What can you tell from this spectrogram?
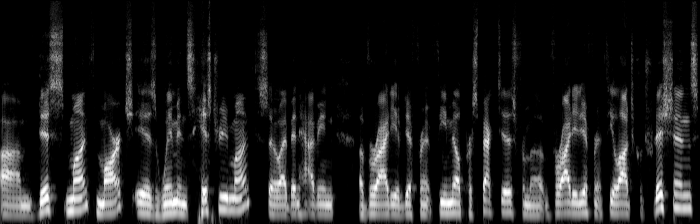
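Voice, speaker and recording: At a fairly quick pace, a man talks in an unremarkable speaking voice at medium pitch with ordinary pitch variation, recorded very cleanly with a silent background and a dry, close sound with no echo. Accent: American. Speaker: podcast host. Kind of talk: interview.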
